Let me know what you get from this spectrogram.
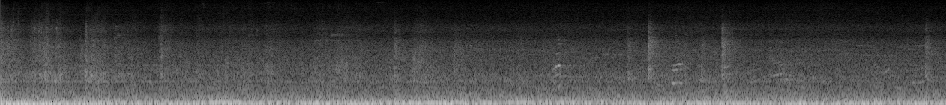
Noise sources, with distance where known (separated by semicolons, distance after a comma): person or small group talking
